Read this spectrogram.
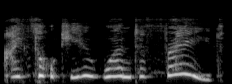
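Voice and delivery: put-on high-pitched little girl's aside; small, high girl's voice; whispering girl. A narrator's reading. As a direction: speak very high, as a child confiding. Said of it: "whispered Lucy".

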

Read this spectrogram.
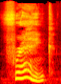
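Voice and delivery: high, stunned woman's voice; high-pitched mild dismay; swallowed shock. A narrator's reading. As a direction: say the name as if swallowing hard. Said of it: "swallowing with a little croaking sound".

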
